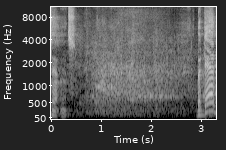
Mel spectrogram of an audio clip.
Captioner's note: laughter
